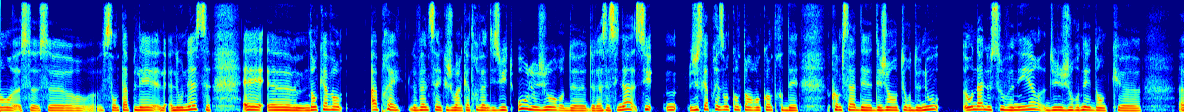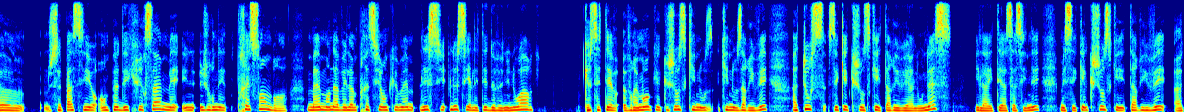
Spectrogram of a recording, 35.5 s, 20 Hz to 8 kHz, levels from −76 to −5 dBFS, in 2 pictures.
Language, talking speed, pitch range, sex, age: French, 170 wpm, 175-210 Hz, female, 50-69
